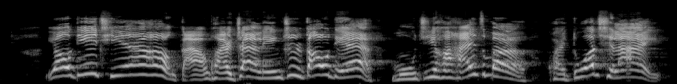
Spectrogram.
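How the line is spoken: Loud alarmed shouting. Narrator (Chinese): 卢兹佩罗高声喊道

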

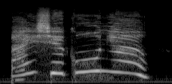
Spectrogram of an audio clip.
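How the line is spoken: Repeated calling. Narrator (Chinese): 他们喊了又喊，叫着她的名字

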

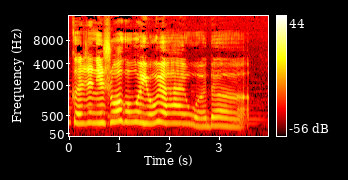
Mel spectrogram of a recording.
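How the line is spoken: Crying. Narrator (Chinese): 阿丽哭着说

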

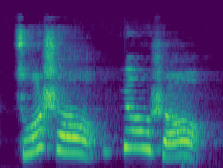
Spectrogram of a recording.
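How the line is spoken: Yelling. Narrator (Chinese): 弯子朝长高人大叫着

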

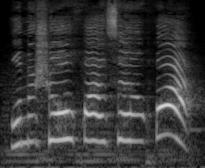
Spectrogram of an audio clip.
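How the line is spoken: Loud answer. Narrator (Chinese): 茉莉大声回答

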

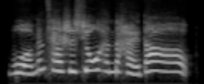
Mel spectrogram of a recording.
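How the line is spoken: Shouting. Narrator (Chinese): 他们大叫

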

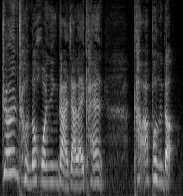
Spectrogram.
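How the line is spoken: Loud announcement. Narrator (Chinese): 他大声的宣布

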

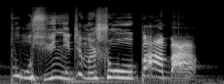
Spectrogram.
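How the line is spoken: Angry cry. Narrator (Chinese): 卡梅利多愤怒地

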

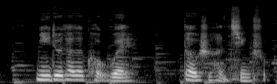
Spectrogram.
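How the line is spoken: Low voice. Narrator (Chinese): 听他低声道

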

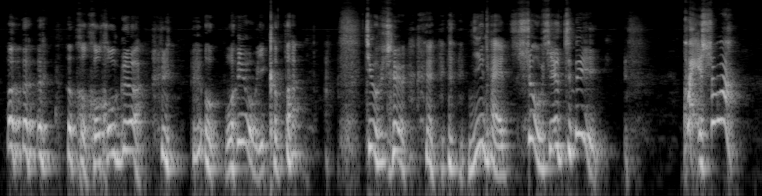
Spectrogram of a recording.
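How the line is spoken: Laughing. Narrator (Chinese): 八戒笑的说

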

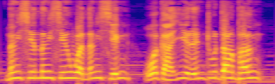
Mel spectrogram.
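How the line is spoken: Loud. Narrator (Chinese): 瑞奇大声说

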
